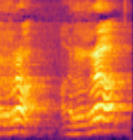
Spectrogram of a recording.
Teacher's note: જ્યારે હવા બહાર નીકળે ત્યારે જીભ ધ્રુજે તો ર ર એ પ્રકંપી વ્યંજન છે તમે ર ધ્રુજાવ્યા વગર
